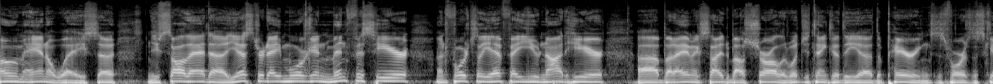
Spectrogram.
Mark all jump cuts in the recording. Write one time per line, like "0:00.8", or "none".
none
